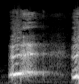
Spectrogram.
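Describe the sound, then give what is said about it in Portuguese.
A voice imitates gagging and forcing back vomit, acting as if on all fours and swallowing vomit: a long, strained throaty retch that fades out, followed by a second abrupt, loud gulping heave. “Eu fico de quatro assim, fazendo que vou engolir um vômito.”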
